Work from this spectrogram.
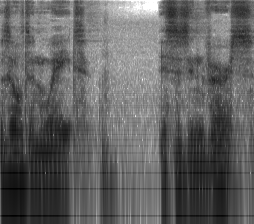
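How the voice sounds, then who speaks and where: A man puts on a raspy character voice pitched very deep and low. His delivery is deadpan. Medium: video game. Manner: terse, low, deadpan.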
